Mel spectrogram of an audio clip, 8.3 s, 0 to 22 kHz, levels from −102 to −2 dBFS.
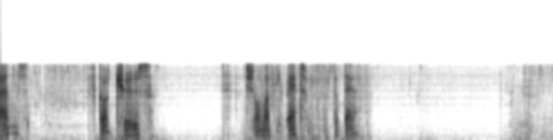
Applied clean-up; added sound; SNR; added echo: neural separator model SepFormer WHAMR!.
